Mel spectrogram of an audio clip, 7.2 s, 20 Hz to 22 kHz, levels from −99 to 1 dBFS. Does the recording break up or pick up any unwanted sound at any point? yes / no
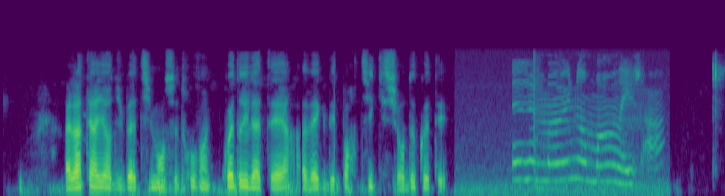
yes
